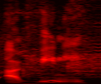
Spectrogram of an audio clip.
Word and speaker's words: Ogbini: I asked the young lady, and she said, yes, that's how you say it. It's Ogbini.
